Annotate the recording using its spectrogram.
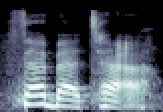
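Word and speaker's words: ثبت: And I'm going to pronounce it as thabata. So each one of these letters is actually taking on a short sound. Tha, ba, ta. Thabata.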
